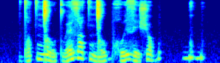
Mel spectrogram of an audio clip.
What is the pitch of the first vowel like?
rising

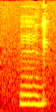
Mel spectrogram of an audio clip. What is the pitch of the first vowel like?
low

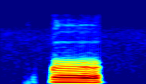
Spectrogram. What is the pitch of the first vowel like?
low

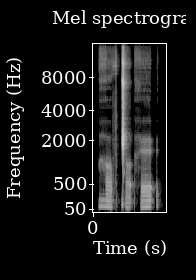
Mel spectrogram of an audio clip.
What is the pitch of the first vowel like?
falling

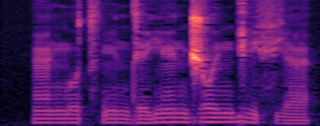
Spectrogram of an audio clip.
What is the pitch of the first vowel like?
low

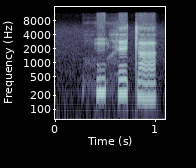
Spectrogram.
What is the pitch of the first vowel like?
high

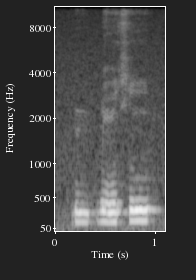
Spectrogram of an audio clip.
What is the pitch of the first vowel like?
low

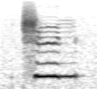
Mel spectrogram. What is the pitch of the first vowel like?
high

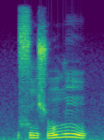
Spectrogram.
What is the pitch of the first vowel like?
low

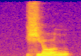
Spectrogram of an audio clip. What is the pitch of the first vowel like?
low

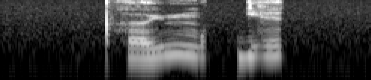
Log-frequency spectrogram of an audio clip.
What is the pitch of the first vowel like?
rising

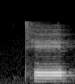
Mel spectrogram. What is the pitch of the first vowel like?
high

